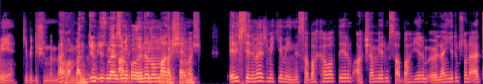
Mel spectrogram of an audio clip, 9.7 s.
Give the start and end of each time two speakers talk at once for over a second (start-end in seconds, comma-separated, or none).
2.4-3.9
